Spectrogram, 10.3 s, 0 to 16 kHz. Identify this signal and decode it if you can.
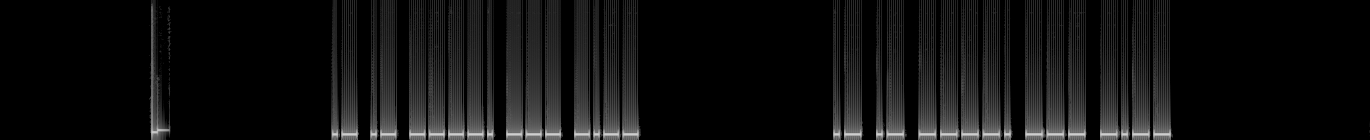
Morse code, heard as a keyed tone, about 30 wpm, 700 Hz. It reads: AA9OY AA9OY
